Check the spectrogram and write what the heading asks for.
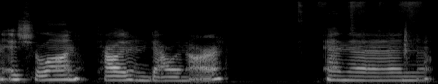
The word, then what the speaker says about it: Shallan: Shallan, I pronounced it as Shallan, which is the correct way to pronounce it.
